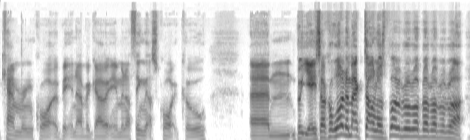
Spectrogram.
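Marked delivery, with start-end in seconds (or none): 4.1-5.8 high, loud imitated whining rant; mock demanding rant. Fan imitating YouTuber demanding McDonald's, loud mock rant.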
